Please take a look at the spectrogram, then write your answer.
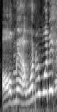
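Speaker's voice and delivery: hammed-up eager curiosity; mock excitement. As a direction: gush like a giddy kid. Excited about surprise.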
